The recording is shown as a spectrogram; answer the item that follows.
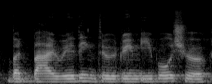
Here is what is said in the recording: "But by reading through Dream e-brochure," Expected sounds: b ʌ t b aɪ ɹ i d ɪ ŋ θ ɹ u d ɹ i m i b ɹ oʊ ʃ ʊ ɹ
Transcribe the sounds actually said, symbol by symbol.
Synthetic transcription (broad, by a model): b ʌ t b aɪ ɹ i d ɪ ŋ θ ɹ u d ɹ i m i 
